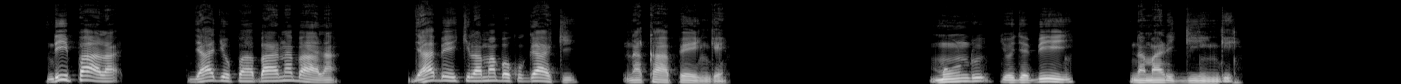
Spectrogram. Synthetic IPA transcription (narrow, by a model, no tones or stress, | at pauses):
ndipala | ɟaːɟɔpabanabala | ɟaːbɛikilamabɔkuɡaki | nakaːpɛŋɡɛ | munduɟɔɟabiː | namaliɡiŋɡḭ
